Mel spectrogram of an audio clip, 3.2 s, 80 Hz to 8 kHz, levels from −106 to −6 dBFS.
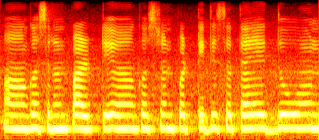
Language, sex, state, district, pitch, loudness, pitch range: Marathi, female, Maharashtra, Gondia, 255 Hz, -15 LUFS, 250-255 Hz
